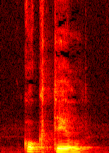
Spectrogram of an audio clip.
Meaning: cocktail
- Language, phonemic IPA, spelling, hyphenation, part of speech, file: Dutch, /ˈkɔkteːl/, cocktail, cock‧tail, noun, Nl-cocktail.ogg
